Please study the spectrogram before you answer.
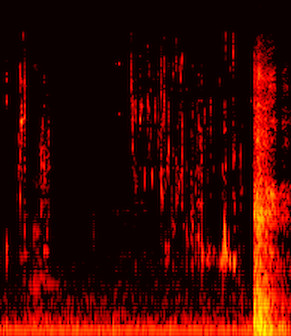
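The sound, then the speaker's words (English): Barrel-aged beer pours into a glass in uneven splashy trickles and drips, building to a louder gush near the end, over a faint steady hum with no talking. “Let's get one more pour sound of this.”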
